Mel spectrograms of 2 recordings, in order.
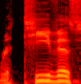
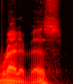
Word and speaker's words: Retevis: So, Retivis, Retevis, some people call it Retevis and some people call it Retivis. I believe it's pronounced Retivis. I'm 99% sure.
